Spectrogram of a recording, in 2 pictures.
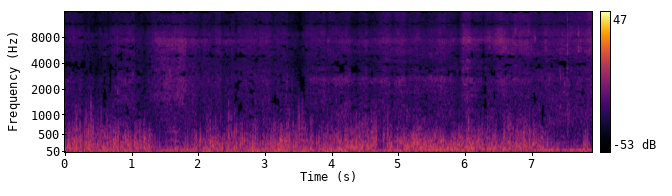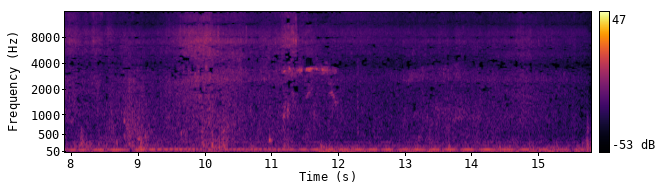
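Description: Choppy water splashes against a small sailboat's hull.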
